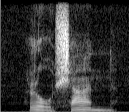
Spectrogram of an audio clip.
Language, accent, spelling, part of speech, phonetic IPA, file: Persian, Iran, روشن, adjective, [ɹow.ʃǽn], Fa-روشن.ogg
- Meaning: 1. bright, clear 2. light 3. luminous 4. transparent 5. lighted, lit 6. on (state of being active) 7. clear, conspicuous 8. sure, certain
